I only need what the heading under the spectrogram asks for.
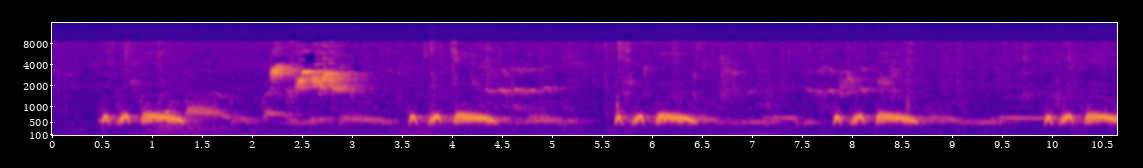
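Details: Decoy spotted dove calling to draw in wild doves: mellow, hollow coos in repeated phrases, two quick notes then a longer bending hum, about every two to three seconds. A brief higher bird chatter rises in the background.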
